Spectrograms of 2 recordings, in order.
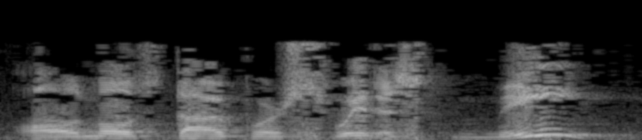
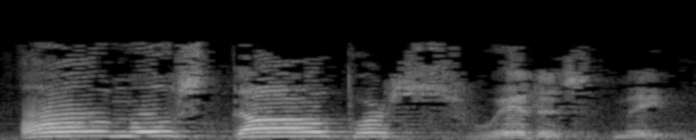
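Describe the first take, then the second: First: It is said with a scornful, mocking tone. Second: It is said sincerely, stressing persuadest. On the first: "Did King Agrippa say it like this? ... A note of scorn?" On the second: He was truly moved close to believing. "Do you think the emphasis fell on the word persuadest?"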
